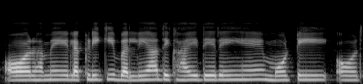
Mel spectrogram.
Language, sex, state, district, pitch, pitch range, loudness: Hindi, female, Madhya Pradesh, Bhopal, 210 Hz, 205-215 Hz, -18 LUFS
